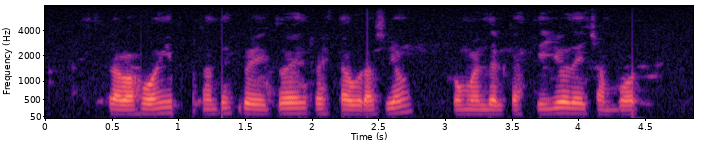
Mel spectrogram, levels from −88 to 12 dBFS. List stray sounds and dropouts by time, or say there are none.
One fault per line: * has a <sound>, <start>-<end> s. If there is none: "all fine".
* has a dropout, 1.0-1.1 s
